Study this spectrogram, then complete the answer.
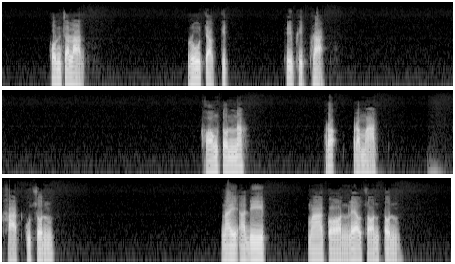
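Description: An elderly man chants slowly in short phrases, close to a microphone, with silent pauses between them.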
